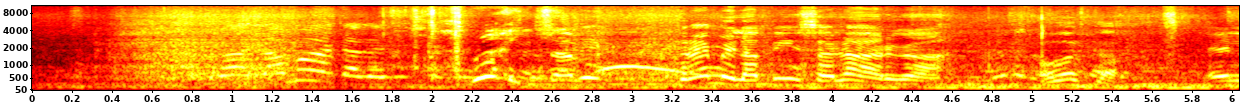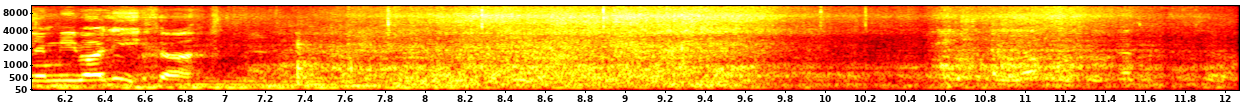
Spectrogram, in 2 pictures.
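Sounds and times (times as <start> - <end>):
surf washing on beach: 0.0 - 6.2, 7.1 - 12.0.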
